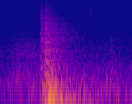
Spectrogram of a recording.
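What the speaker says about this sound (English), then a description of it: "We have a very large bank vault door on the front because ultimately the collections are very valuable" A very large bank vault door at a seed bank's vaults swings with one heavy, muffled thud and a brief rushing sweep, followed by a faint quiet tail.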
